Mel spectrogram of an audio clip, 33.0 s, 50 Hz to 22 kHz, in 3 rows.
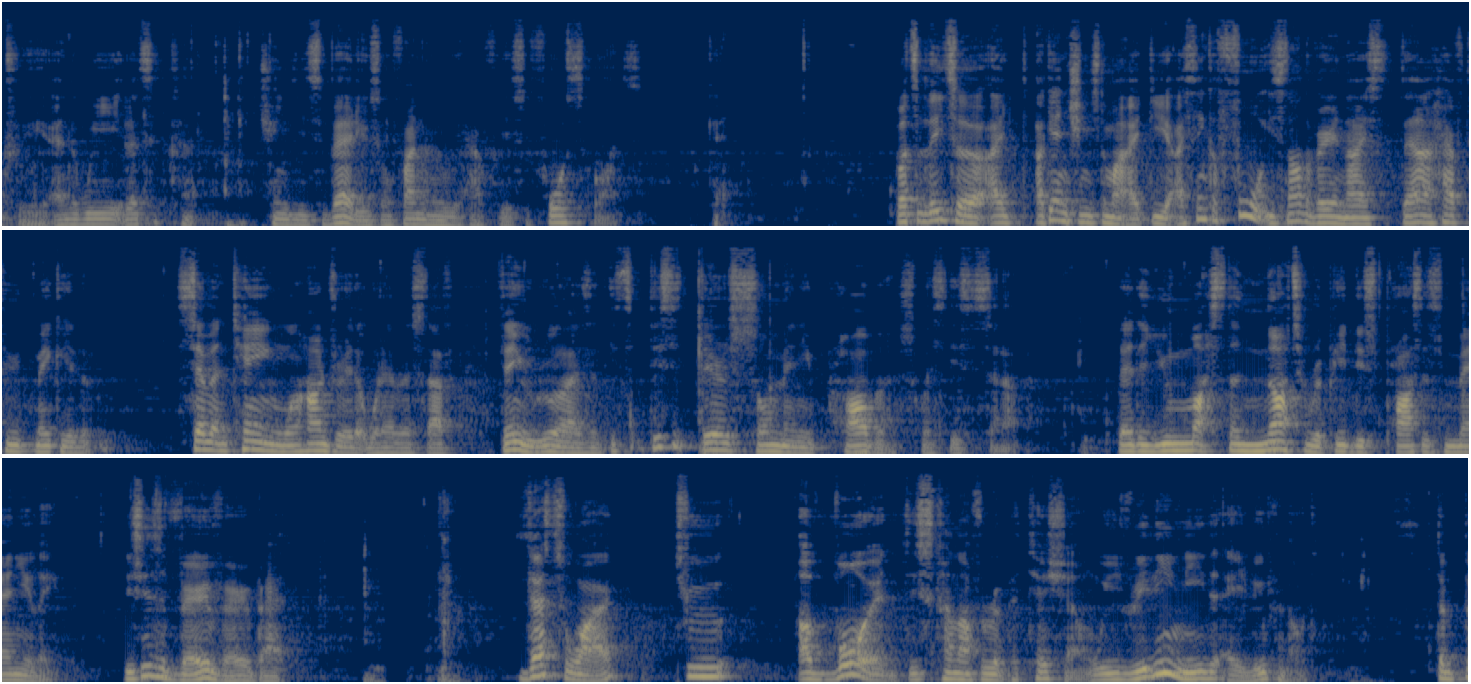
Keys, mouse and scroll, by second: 0.1-1.6 middle drag, 1.6 click, 2.9-12.2 middle drag, 12.4-15.1 drag, 15.1 ctrl+middle click, 15.9-18.2 drag, 18.2-21.5 middle drag, 21.5-23.3 drag, 25.0 ctrl+alt+shift+q, 28.1-31.3 drag, 32.1 x, 32.8-33.0 middle drag.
